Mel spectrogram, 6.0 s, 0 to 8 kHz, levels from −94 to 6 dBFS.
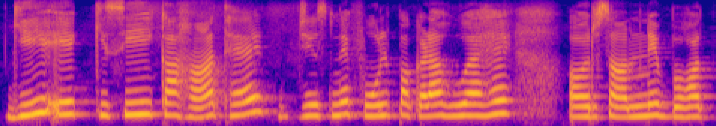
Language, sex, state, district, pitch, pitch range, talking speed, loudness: Hindi, female, Madhya Pradesh, Umaria, 265 Hz, 240-290 Hz, 140 wpm, -13 LUFS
